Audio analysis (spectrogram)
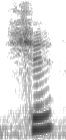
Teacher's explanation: ऊष्म व्यंजन है जिसका उच्चारण स्थान तालु है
